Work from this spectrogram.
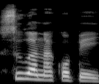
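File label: "сылана копей", Komi, female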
